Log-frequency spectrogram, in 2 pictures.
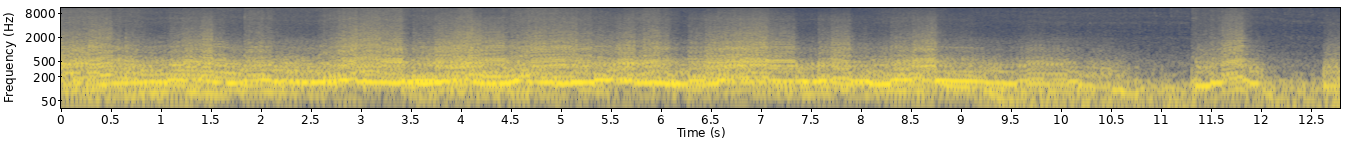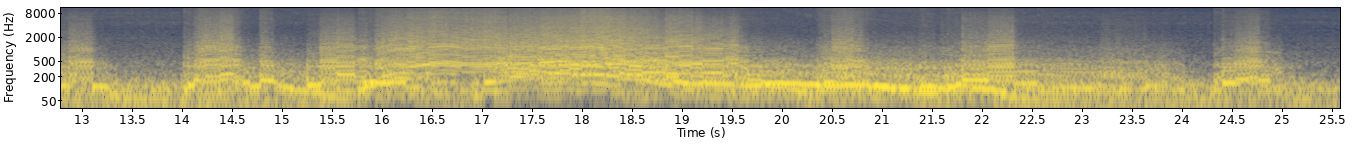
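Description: A truck engine roars and revs steadily.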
